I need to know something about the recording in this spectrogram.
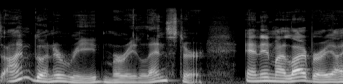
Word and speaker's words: Leinster: Leinster, and yes, Leinster is the pronunciation according to the SF Encyclopedia. This book I had been planning to read this month, went to the side because I'm going to read Murray Leinster.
